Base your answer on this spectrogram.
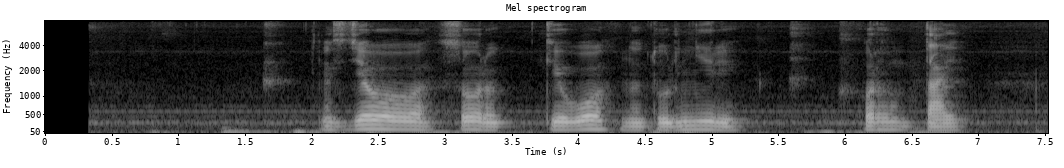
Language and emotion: Russian, neutral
